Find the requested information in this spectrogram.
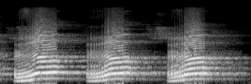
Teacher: पाठीमागून जीभ येते आणि व्हायब्रेट होते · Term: कंपित वर्ण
